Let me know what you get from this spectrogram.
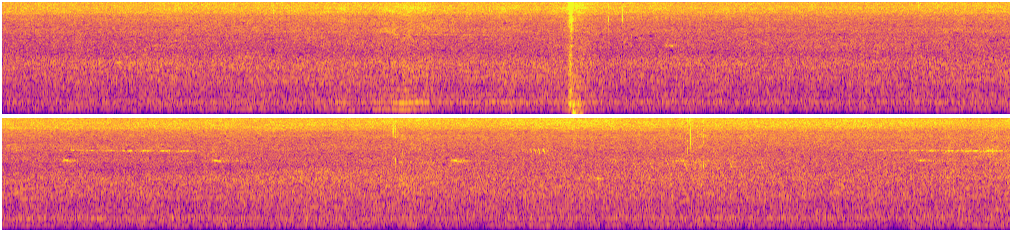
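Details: Honey bees returning in haste to their hive shortly before rain, a sustained hum of many wings, a few individual bees buzzing by, and one sharp click partway through.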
